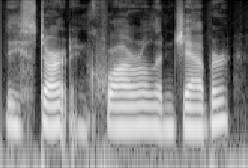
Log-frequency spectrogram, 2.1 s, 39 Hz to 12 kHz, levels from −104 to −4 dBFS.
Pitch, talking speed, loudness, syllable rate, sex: 165 Hz, 175 wpm, -17 LUFS, 4.2 syllables/s, female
